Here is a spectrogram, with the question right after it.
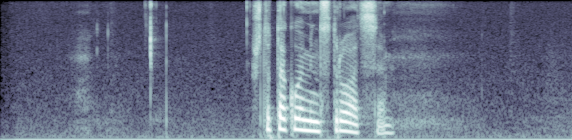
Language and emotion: Russian, neutral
